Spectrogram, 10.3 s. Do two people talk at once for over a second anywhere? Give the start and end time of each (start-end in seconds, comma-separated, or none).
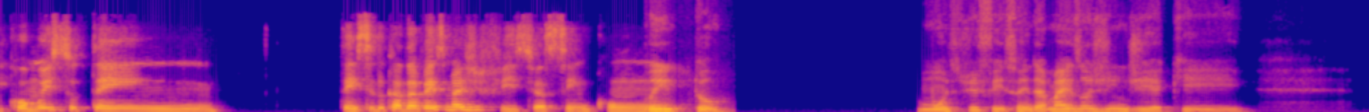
none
